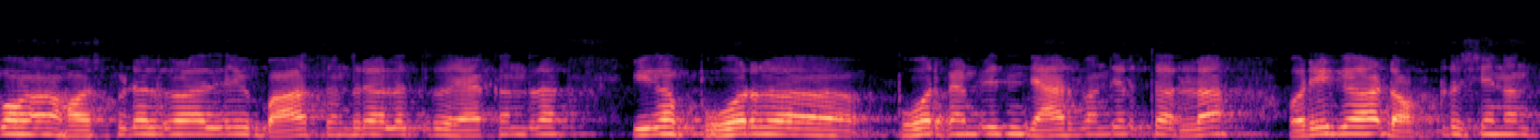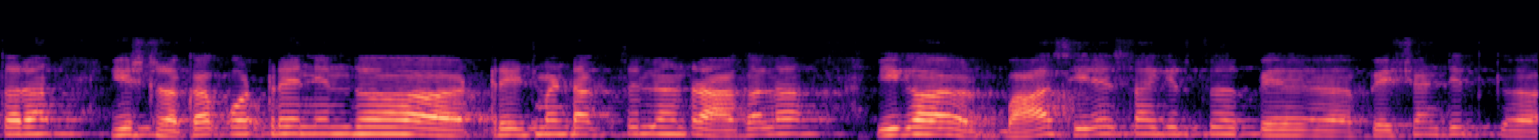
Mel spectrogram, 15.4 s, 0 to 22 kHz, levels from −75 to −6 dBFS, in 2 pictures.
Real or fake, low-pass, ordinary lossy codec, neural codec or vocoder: fake; 7.2 kHz; MP3, 64 kbps; codec, 16 kHz, 16 kbps, FunCodec, trained on LibriTTS, 50 frames a second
